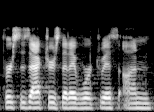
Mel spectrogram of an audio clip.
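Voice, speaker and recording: This young adult woman has a voice on the low side, a bit bright, with a completely flat delivery. A voice and screen actress, she chats upbeat in a casual convention interview, talkative and prone to quick restarts.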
